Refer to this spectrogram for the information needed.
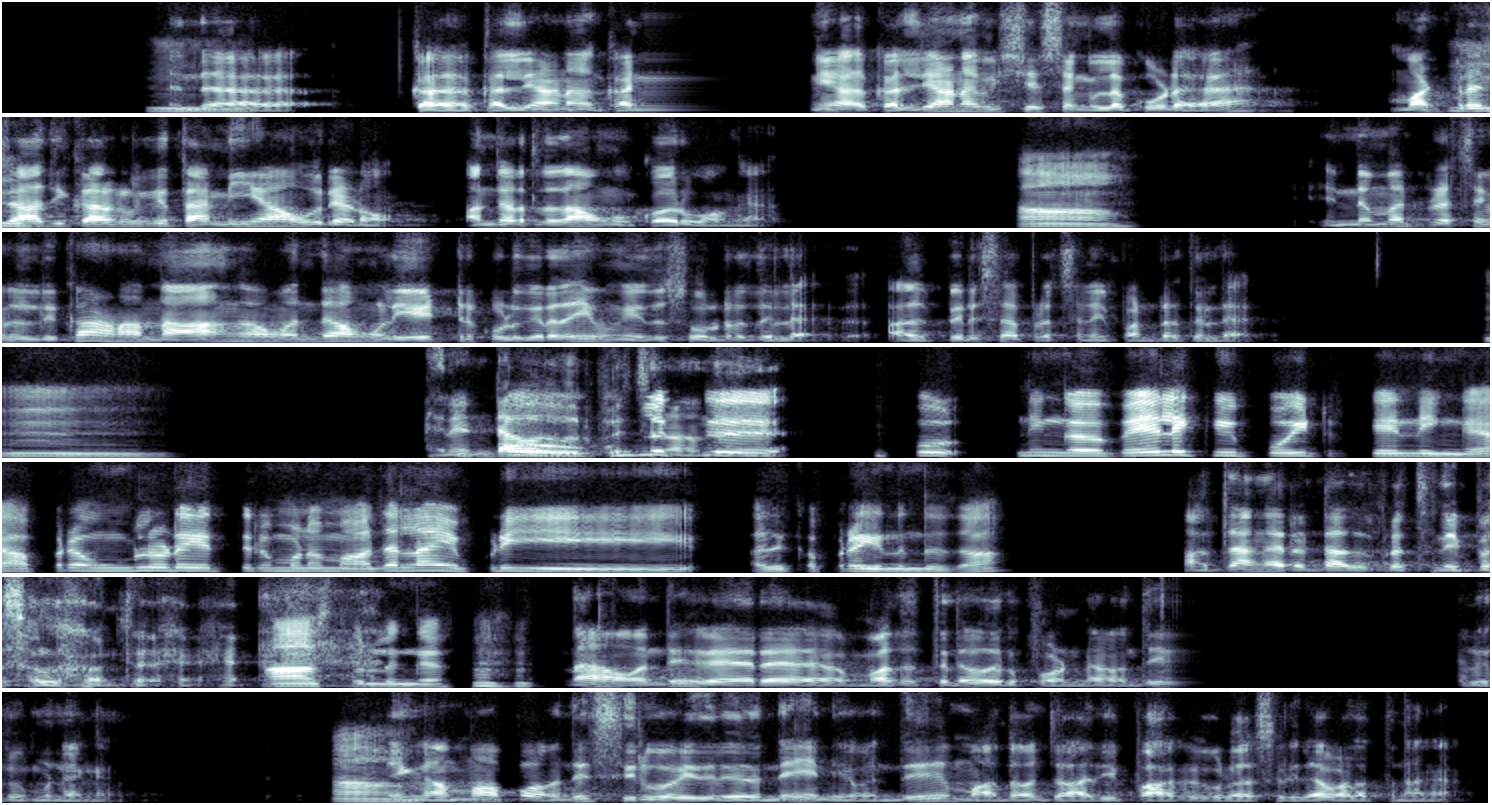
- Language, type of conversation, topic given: Tamil, podcast, குடும்ப எதிர்பார்ப்புகளை மீறுவது எளிதா, சிரமமா, அதை நீங்கள் எப்படி சாதித்தீர்கள்?
- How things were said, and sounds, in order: distorted speech; swallow; drawn out: "எப்பிடி"; laughing while speaking: "சொல்ல வந்தேன்"; chuckle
